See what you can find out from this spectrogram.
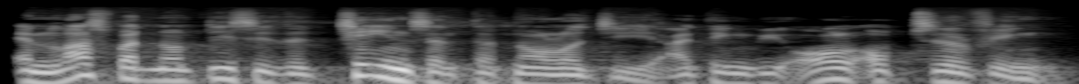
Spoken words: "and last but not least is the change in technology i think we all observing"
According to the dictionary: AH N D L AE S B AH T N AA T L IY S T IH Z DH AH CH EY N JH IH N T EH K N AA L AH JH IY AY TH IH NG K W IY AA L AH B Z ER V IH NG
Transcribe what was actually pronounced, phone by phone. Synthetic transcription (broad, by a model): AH N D L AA S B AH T N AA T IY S IH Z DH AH CH EY N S IH N T EH K N AA L AH JH IY AY T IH NG K W IY AA L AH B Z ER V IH NG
